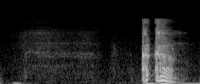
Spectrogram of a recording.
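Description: A man clears his throat once, a short harsh burst about one and a half seconds in.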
